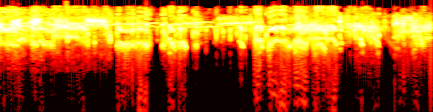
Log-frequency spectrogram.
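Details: Swiftlets' attracting call: thick, high chirping and buzzy chatter, with many short rising notes tumbling over each other and a faint thin whistle running through.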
